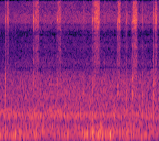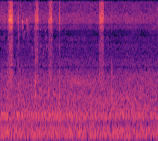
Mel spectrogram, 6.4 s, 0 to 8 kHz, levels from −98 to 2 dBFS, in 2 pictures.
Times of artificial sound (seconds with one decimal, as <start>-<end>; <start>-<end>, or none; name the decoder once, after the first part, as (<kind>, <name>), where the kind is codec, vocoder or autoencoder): none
